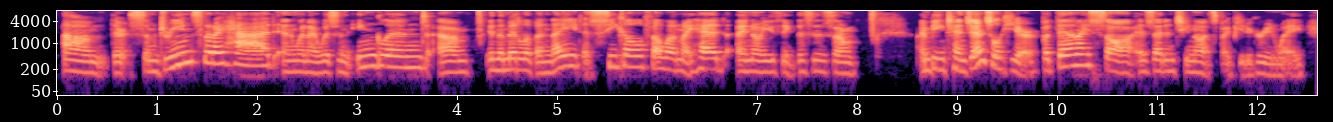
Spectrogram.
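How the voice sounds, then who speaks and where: A woman's voice: on the low side, animated, moderate pace. A woman guest in a casual interview, rambling and self-deprecating with many fillers and restarts. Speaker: guest filmmaker.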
